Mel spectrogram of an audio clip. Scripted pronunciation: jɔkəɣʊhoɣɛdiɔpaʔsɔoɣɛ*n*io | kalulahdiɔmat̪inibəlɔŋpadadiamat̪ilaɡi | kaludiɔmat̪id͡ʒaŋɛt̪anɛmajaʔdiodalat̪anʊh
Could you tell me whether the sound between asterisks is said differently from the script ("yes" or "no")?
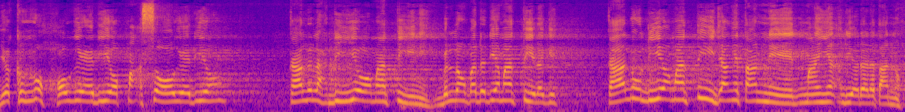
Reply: yes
